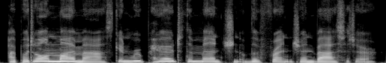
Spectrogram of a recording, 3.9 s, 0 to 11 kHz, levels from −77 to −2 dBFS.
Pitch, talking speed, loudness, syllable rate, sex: 220 Hz, 215 wpm, -18 LUFS, 5.5 syllables/s, female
